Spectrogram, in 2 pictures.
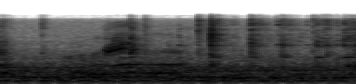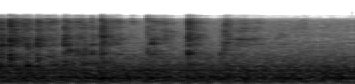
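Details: Grey Grey, a female snowshoe cat, makes baby-like sounds while circling indoors, expecting to be fed; a brief, high, wavering meow near the start, then a run of light clicks and taps over a steady low room hum.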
